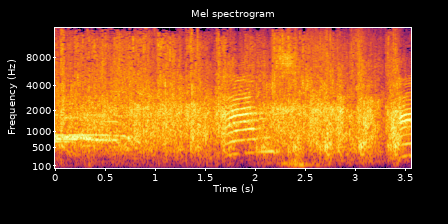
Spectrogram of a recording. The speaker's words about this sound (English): Big round of applause for Francesca Moody.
